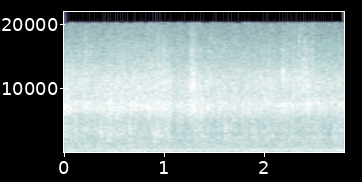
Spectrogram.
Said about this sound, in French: Et le son presque guttural d'une cascade balayée par le vent retentit.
